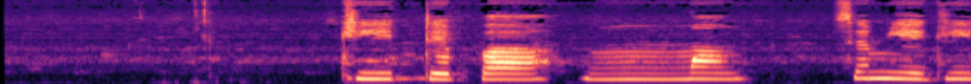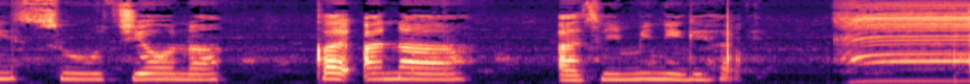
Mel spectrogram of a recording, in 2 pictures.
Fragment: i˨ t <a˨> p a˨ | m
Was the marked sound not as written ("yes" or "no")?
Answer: yes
